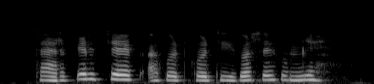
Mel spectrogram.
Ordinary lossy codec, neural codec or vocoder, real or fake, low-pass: none; none; real; 5.4 kHz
